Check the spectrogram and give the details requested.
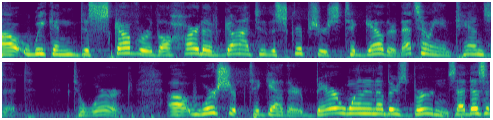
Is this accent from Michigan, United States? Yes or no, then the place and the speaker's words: no; Chico, California, United States; I was raised in the Catholic Church in Chico, and I really didn't know there were other churches in Chico besides the Catholic Church.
